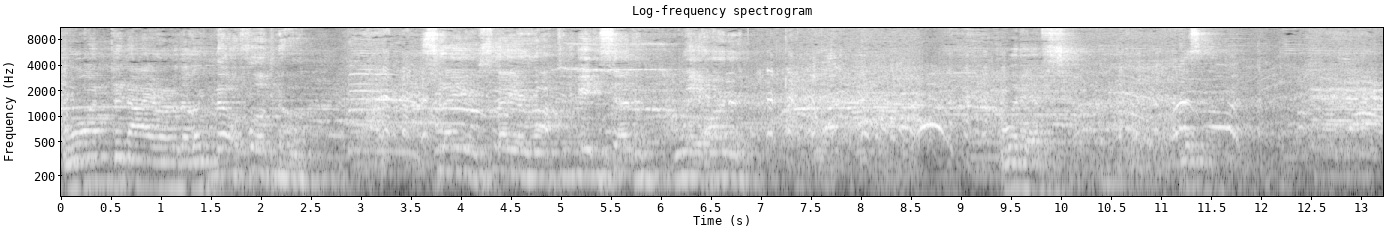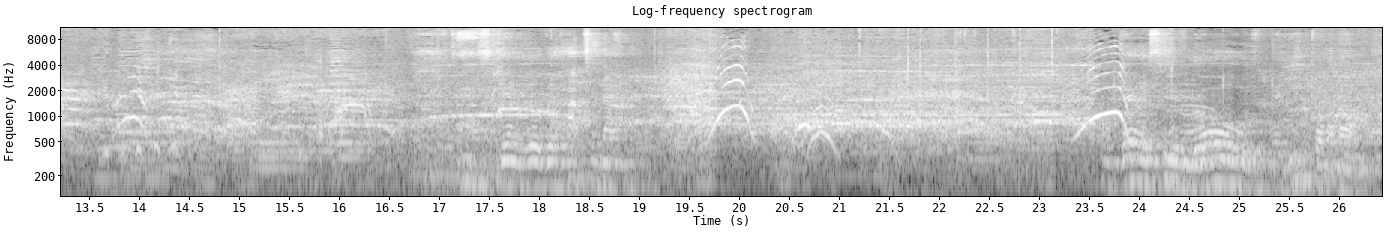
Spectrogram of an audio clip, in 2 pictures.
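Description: A band plays electric guitars loudly.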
